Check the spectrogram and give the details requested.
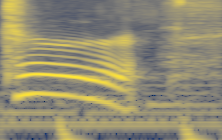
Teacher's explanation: The word truck begins with the letter T, T, R, and together they make a letter blend that says tur, tur. It almost sounds like a ch sound, doesn't it? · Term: TR sound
